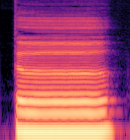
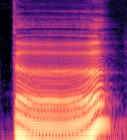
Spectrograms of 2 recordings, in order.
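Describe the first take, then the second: First: The pitch stays mid and level. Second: The pitch starts low and rises. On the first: "Seventh tone, mid flat" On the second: "Fifth tone, low rising"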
